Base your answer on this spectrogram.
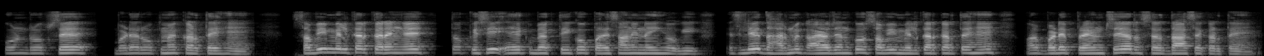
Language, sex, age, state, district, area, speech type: Hindi, male, 30-45, Rajasthan, Jaipur, urban, spontaneous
